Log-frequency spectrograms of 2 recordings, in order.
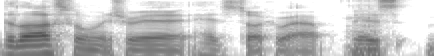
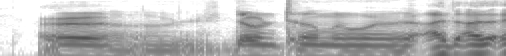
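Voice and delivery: grumbly put-on voice. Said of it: "a weird, like, grumbly".

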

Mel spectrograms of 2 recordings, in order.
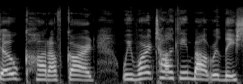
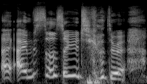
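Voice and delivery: put-on teary crying, much higher pitch; 7 semitones higher than usual. Retelling apologizing to a man while in tears, retelling a crying apology. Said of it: "I'm crying".

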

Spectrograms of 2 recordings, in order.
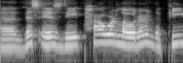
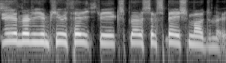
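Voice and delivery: acted cartoonish alien voice; 4 semitones higher than usual. Asked if friends watched the cartoon, a speaker answers with Marvin the Martian impression. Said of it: "That was pretty good there, [name]".

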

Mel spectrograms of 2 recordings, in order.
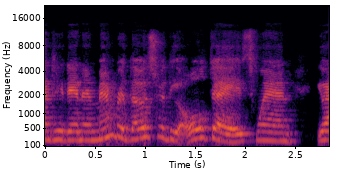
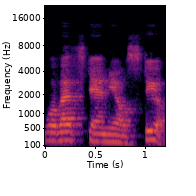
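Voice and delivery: mock deadpan delivery, faster pace. Retelling the assistant's reply to the speaker's complaint, imitating deadpan delivery. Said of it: "my assistant just totally deadpan says".

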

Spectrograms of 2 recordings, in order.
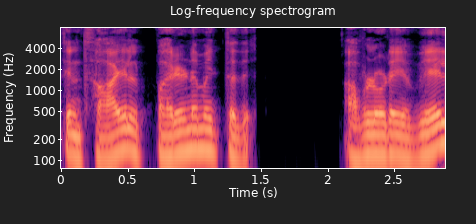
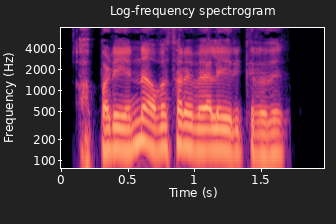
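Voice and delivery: ordinary delivery, nothing marked

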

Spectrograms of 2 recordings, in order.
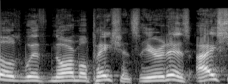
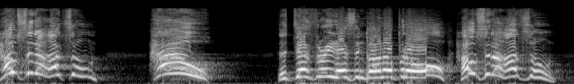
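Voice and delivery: voice shooting way up, very high-pitched and rising; 10 semitones higher than usual. Questioning how a city counts as a hot zone: high-pitched voice. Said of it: "My voice gets high".

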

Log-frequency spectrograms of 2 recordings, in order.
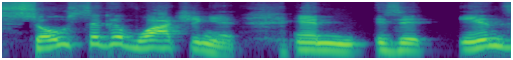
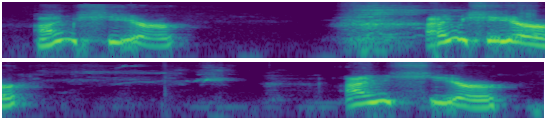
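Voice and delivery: very high puppet frog voice; 10 semitones higher than usual. Mid sports chat, doing a favourite bit: Kermit the Frog voice. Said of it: "the Kermit frog the frog voice".

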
